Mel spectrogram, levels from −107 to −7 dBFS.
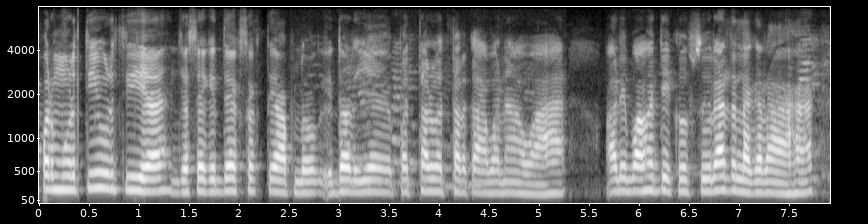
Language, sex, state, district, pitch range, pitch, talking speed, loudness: Hindi, male, Bihar, Araria, 170-195 Hz, 185 Hz, 180 wpm, -18 LUFS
